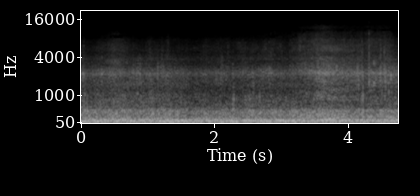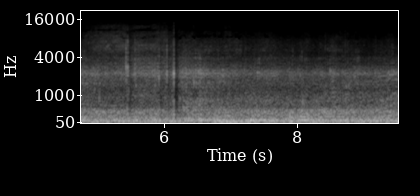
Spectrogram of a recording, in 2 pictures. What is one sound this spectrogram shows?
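Ice skates scrape and carve across the ice in a large echoing rink.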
